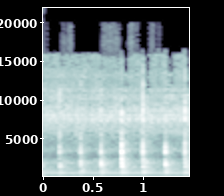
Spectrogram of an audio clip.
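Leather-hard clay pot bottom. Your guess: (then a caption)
Thick. Taps on the bottom of a leather-hard clay pot on a potter's wheel, checked during trimming, give seven evenly spaced dull, muted knocks over a steady hum. The dull sound shows the bottom is still too thick.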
